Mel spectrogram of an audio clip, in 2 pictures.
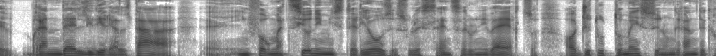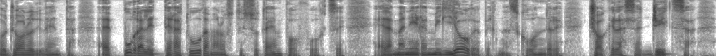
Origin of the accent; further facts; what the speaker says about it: Umbria, Italy; vengo da una terra profondamente solcata dal passaggio di Etruschi, Romani, Italici, va dicendo, sono umbro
